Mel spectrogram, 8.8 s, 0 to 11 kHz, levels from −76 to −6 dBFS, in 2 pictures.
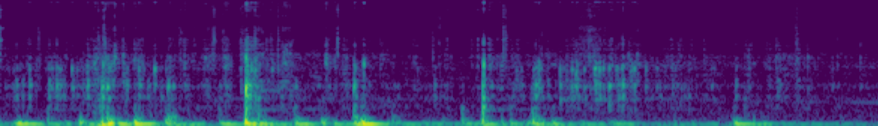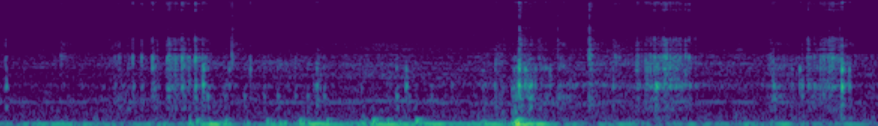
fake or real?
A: fake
